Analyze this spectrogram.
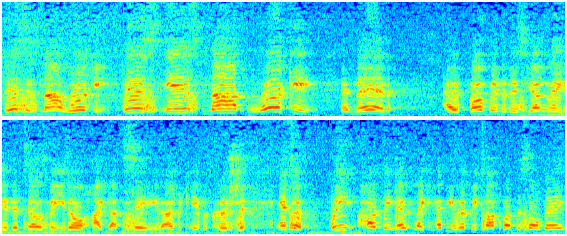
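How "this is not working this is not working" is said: play-acted top-of-the-lungs yell, high and drawn-out. Retelling a young man screaming at a preacher, retelling a scream. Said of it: "top of his lungs".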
